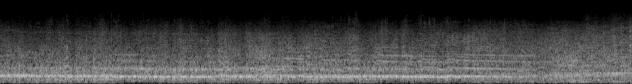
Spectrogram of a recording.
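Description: Several V8 Supercar racing engines at high revs as a pack of cars goes by, a steady drone whose pitch slowly falls, with another engine's note rising near the end.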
